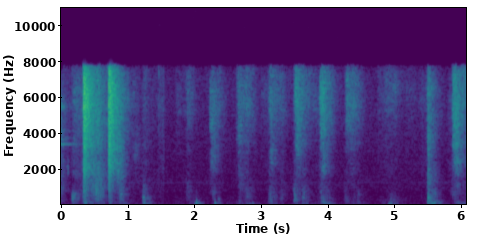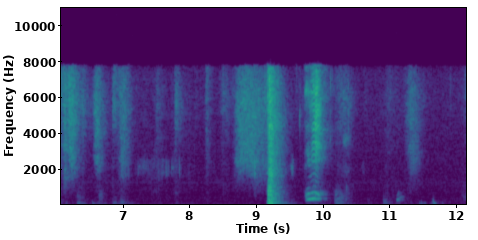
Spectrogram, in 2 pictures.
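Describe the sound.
A door, opened with a key but held by a latched inner lock, rattles and clunks against it in a string of sharp metallic clicks and knocks, with one heavier jolt near the end and faint voices in the background.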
